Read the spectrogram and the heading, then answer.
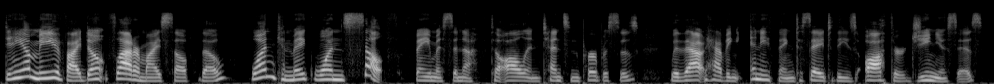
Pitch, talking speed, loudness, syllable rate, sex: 200 Hz, 175 wpm, -23 LUFS, 5.1 syllables/s, female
